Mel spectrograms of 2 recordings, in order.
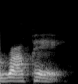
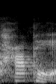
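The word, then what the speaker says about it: rapé: Then I went through the rape, or I think it's pronounced hape actually, but spelled like rape.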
